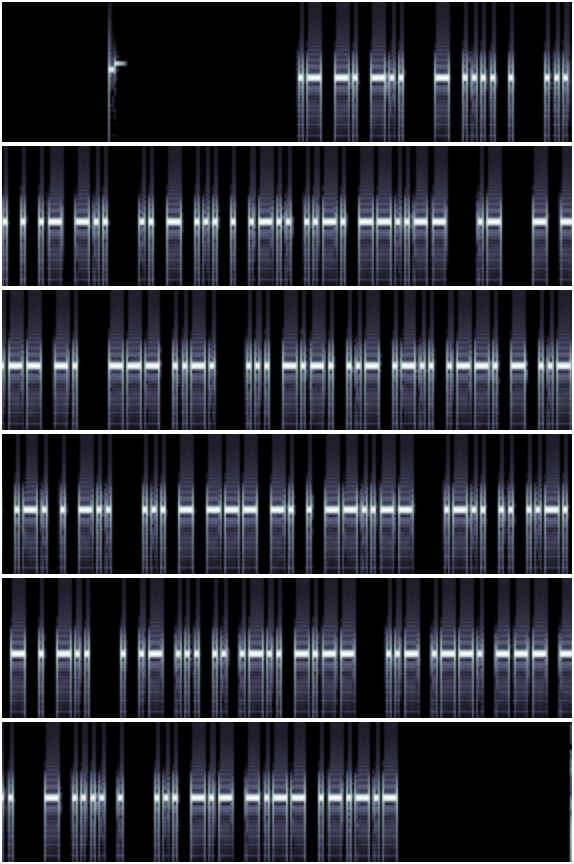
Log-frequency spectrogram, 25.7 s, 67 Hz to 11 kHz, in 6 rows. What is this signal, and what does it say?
Morse code, heard as a keyed tone, about 34 wpm, 700 Hz. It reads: AND THE HEAD ITSELF, A TON OF SCULPTURED STONE, LIFTED EASILY UPON THE SKY.
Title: A Sound Of Thunder 35wpm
